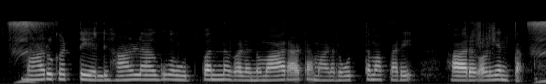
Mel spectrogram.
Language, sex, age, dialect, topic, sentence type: Kannada, female, 31-35, Coastal/Dakshin, agriculture, statement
